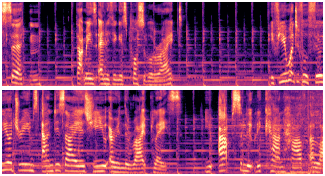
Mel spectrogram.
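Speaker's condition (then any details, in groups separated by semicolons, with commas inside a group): No condition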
